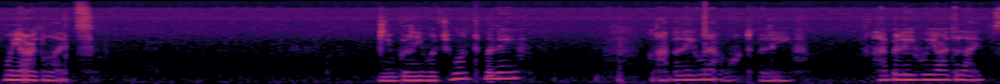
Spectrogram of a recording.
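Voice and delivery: soft, intimate statement of belief; hushed conviction. Real, not acted. Vlogger quietly confiding her belief to her viewers, hushed. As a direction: confide it softly, like a secret truth.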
